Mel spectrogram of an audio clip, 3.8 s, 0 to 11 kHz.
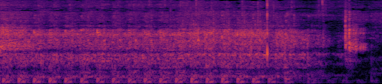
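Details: Royal Enfield Electra 350 after the starter one-way clutch and bearing were replaced and the old engine oil changed; before, it would not start on the starter. Now strong, even thumps about seven a second, then shut off. It starts and runs cleanly.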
